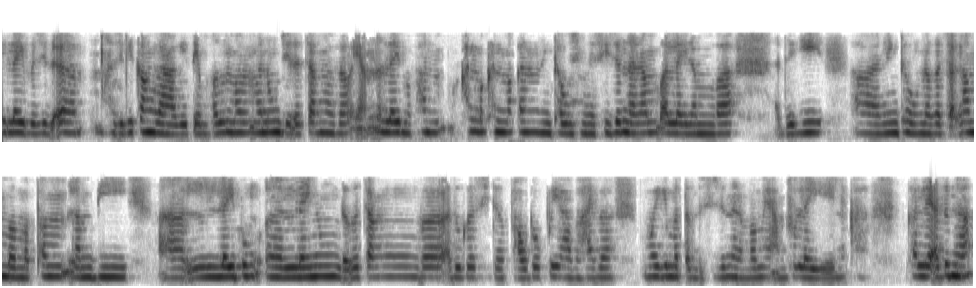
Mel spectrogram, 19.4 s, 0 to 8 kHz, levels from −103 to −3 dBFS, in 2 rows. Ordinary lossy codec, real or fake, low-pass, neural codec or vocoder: AAC, 16 kbps; fake; 7.2 kHz; codec, 16 kHz, 6 kbps, DAC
